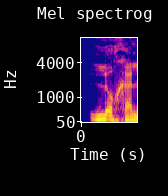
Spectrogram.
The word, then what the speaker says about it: Loja: Tenemos una preguntita que nos llegó desde Loja, Ecuador, o Loja, Ecuador, no sé cómo se pronuncia. – Loja, Loja.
